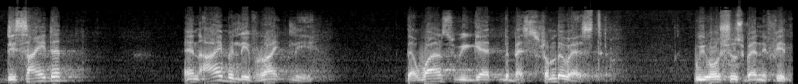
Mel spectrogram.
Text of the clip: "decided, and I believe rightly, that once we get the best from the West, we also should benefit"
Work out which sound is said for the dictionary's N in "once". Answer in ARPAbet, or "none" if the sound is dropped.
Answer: L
